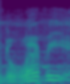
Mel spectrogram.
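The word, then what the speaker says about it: Leavy: And officially checking in is, would it be Levy, L-E-A-V-Y? If it rhymes, you know, like with heavy, it would be Levy.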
